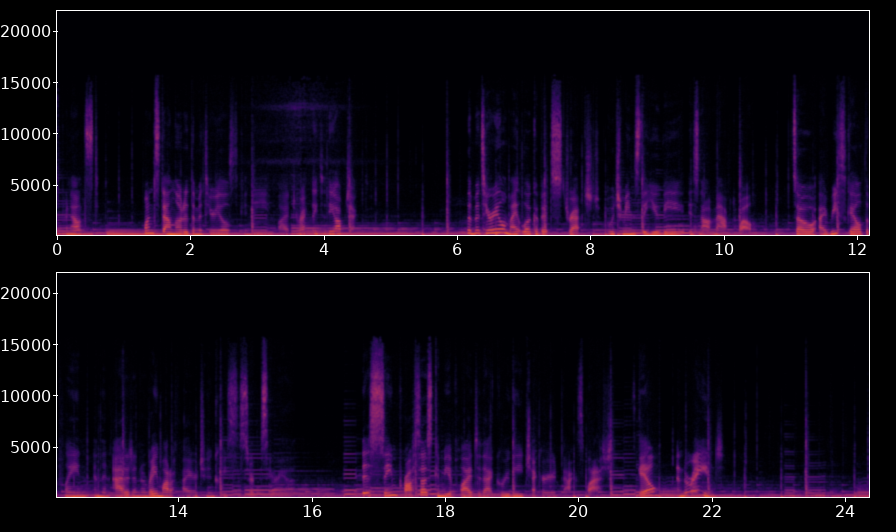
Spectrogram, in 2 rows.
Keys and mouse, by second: 2.0 middle click, 5.2 middle click, 6.1 shift+middle click, 6.3 shift+middle click, 8.1 middle click, 8.9 shift+middle click, 9.0 KP_7, 9.9 s, 10.3 x, 12.6 click, 15.0-16.3 drag, 17.9 click, 18.6 g, 18.8 x, 19.5 click, 21.7 click, 21.7 middle click, 22.5 shift+click, 23.3 middle click, 23.9 shift+click.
